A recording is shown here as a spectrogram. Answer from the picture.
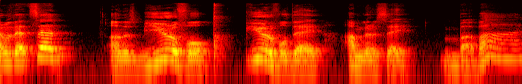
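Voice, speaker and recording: A woman with a warm tone and vocal fry at a fairly high pitch, moderate pace, very wide pitch swings and long, frequent pauses. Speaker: vlogger. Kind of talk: casual monologue to camera. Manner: warm, encouraging.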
